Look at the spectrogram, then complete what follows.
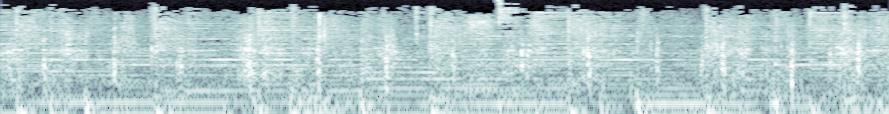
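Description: Quick, light running footsteps taking small steps during an exercise session patter in a steady, rapid rhythm, moderately loud, with music playing continuously underneath.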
